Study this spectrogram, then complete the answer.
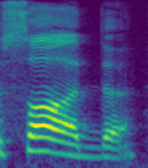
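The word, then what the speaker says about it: ص: Le sod. Le sod, cette lettre-là, est le S emphatique, c'est-à-dire le S prononcé de façon grave.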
